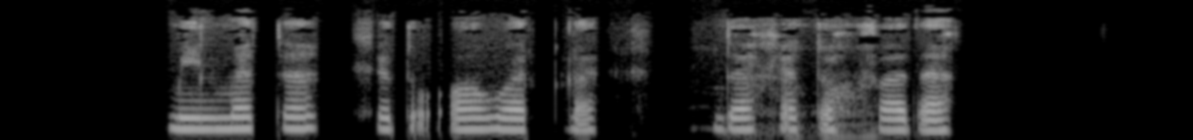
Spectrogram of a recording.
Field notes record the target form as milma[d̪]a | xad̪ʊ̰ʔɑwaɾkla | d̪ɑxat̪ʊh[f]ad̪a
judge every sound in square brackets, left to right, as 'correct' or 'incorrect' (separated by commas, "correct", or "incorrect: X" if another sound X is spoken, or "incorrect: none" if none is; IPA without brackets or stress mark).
incorrect: t̪, correct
